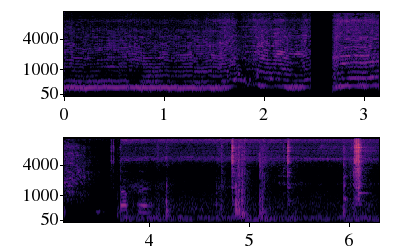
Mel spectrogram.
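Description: Corded jigsaw running with a steady whine as its blade is plunged into the wooden wall, cutting out about two seconds in and starting again briefly. After that a low hum and a few sharp knocks follow.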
